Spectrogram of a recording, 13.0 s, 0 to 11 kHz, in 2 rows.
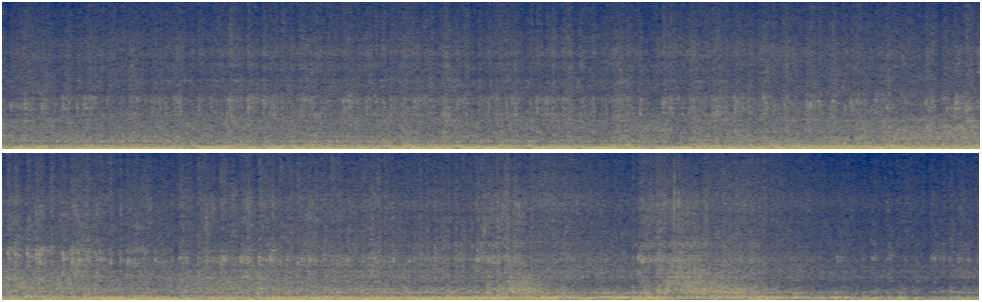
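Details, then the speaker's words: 1960 Pontiac Catalina, 400 ci V8, Holley 4-barrel, Edelbrock intake, headers, Flowmaster dual exhaust, 350 Turbo Hydramatic, 75,000 miles: deep, steady, lumpy rumble at idle with even beat, no misfire or knock; normal V8 idle. "that's a cool car man it it sounded like it got power"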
